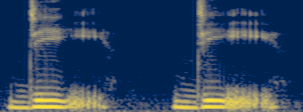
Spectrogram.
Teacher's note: we start with the D D D consonant the tip of the tongue is up behind the top front teeth uh gently tapping the alular Ridge then we then release into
